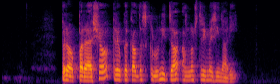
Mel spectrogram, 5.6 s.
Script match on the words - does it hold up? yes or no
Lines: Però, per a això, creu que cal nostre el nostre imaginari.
no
